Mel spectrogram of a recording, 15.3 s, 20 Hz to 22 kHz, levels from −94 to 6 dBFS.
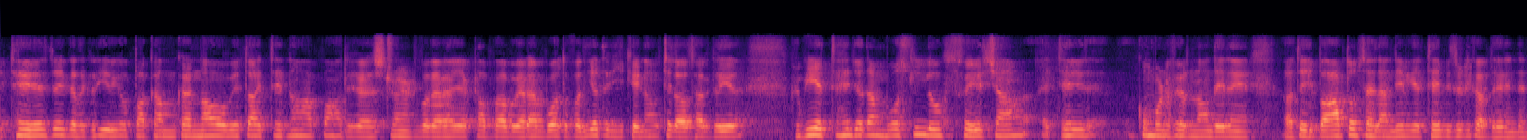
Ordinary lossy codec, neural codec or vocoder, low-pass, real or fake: none; codec, 16 kHz, 0.8 kbps, ZipCodec; none; fake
